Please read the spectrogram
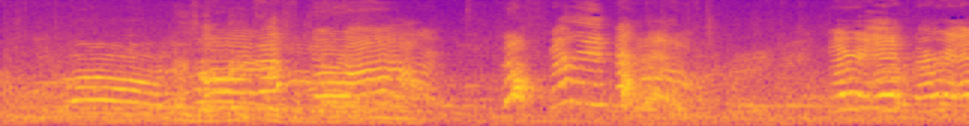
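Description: Young children's high-pitched, excited voices: calls and exclamations with no clear words, coming in a few spells with short pauses between.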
